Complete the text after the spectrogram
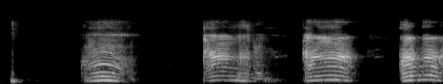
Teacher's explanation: Suara keluar dari aljauf. Dia mengeluarkan suara dengan cara diberikan tekanan. Dia tanpa dia sadari suara itu keluarnya dari hidung.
